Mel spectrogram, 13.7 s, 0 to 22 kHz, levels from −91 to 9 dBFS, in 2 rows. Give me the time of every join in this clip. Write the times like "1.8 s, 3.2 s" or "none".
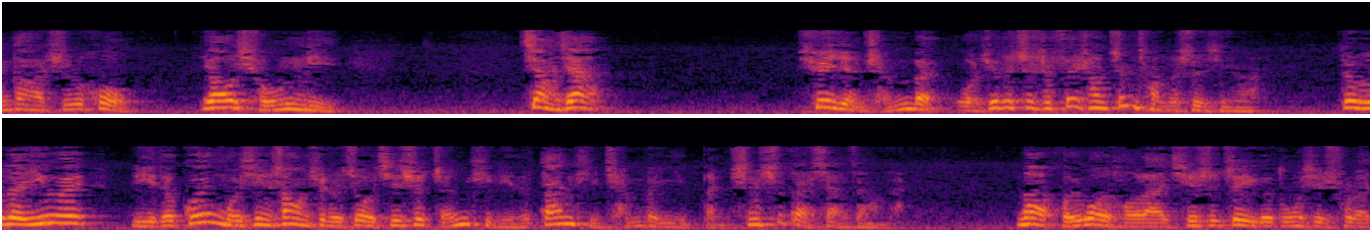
9.0 s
